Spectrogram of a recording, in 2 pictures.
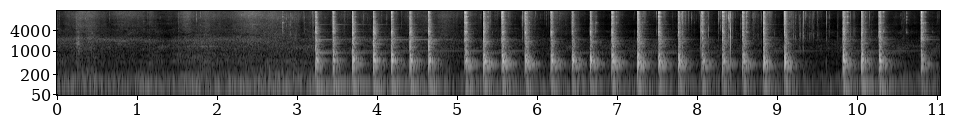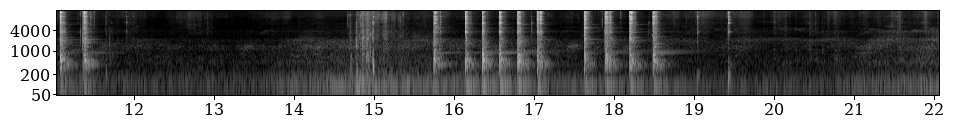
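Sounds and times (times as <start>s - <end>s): metallic knocks: 3.2s - 11.8s, 15.7s - 19.5s.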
